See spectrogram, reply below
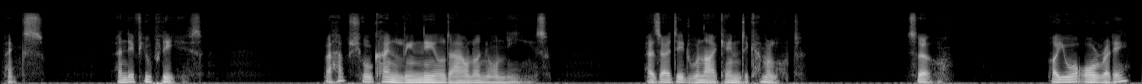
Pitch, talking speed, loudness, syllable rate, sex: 100 Hz, 135 wpm, -19 LUFS, 5.1 syllables/s, male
